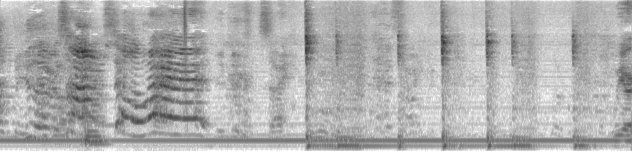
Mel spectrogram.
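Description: A live rock band starting a song: voices in the first two seconds, then about three seconds in low electric bass notes come in with sharp drum-like hits, over a steady hum.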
